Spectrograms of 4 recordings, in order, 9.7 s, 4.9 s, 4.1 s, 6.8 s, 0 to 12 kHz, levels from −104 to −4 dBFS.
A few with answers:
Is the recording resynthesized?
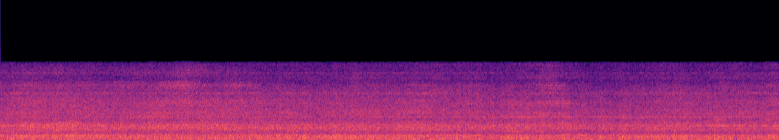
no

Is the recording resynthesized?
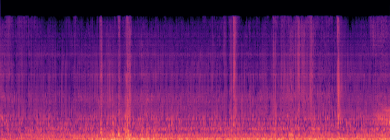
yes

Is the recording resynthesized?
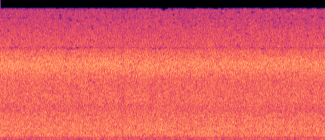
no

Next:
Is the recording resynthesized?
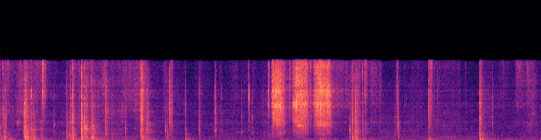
yes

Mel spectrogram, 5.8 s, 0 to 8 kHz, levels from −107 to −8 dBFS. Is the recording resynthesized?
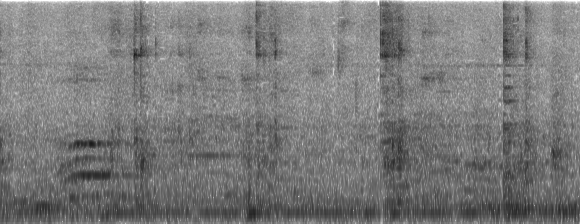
no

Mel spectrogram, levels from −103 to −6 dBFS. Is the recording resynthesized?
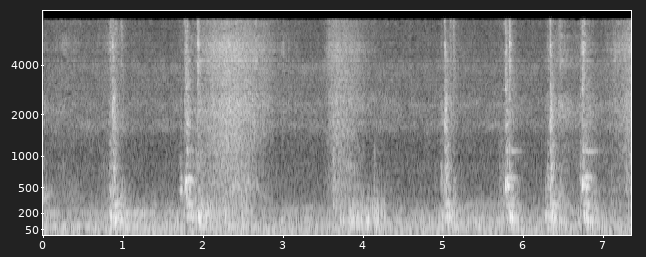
yes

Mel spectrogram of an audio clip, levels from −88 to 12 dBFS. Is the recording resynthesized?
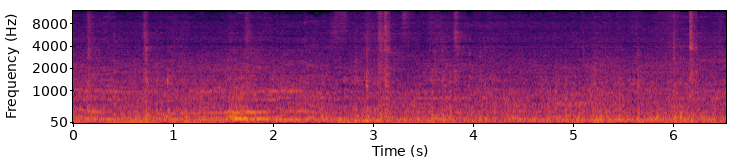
yes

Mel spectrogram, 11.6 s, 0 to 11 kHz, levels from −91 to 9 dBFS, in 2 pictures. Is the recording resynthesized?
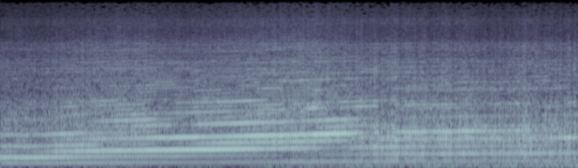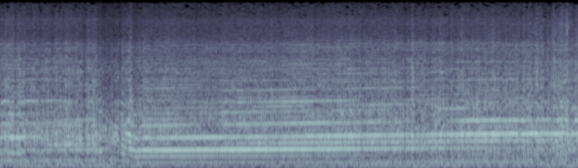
no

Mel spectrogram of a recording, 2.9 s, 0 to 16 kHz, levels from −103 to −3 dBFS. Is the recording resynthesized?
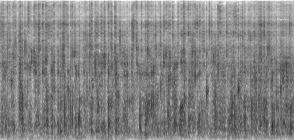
yes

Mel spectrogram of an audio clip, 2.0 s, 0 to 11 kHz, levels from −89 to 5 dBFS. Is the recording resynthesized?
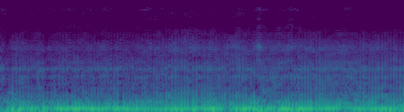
yes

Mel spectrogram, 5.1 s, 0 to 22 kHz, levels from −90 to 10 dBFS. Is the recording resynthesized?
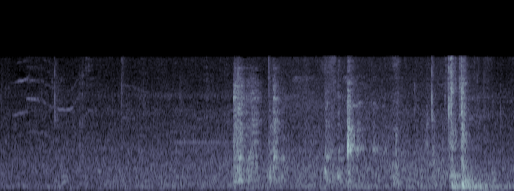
yes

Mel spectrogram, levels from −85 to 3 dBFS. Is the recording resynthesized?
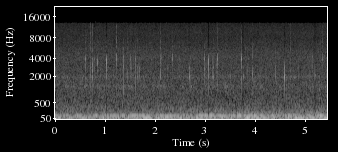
no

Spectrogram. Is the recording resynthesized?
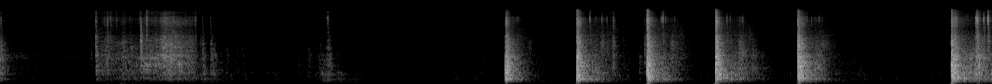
no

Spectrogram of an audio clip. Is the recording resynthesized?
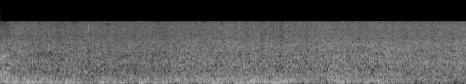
yes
